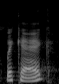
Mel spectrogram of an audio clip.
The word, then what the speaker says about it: WCAG: The web content accessibility guidelines, which I pronounce as WIKG, are an internationally agreed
